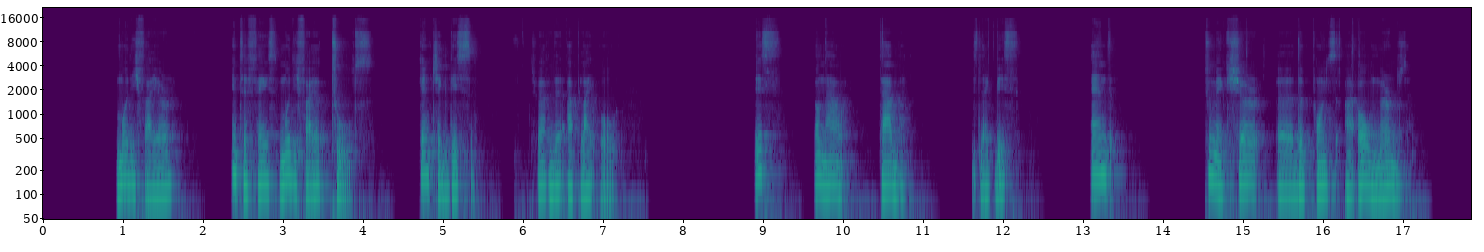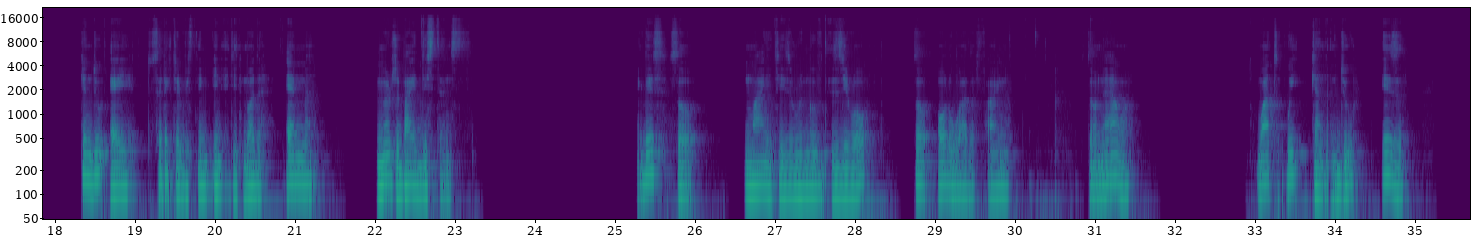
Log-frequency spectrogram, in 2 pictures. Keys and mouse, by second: 7.6 click, 9.9 Tab, 14.9 a, 15.2 space, 16.5 space, 18.2 a, 21.0 m, 24.1 Tab, 24.8 super+middle click, 32.2 Tab.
